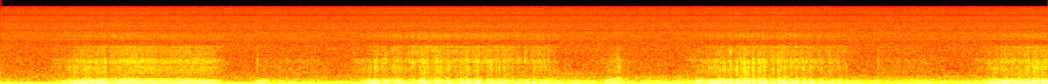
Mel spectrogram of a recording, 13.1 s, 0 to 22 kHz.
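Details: Sleeping snoring sounds: deep, fluttering, engine-like snores repeating about every four seconds, roughly 15 breaths a minute, with little pause between them; snoring.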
